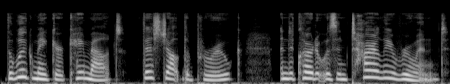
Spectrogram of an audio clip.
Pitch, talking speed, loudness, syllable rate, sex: 250 Hz, 200 wpm, -17 LUFS, 6.2 syllables/s, female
